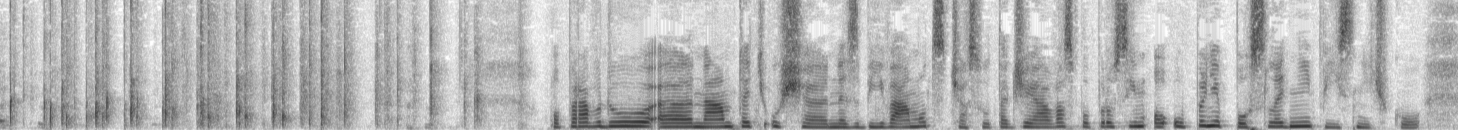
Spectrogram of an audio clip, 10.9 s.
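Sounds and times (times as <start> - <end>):
audience applause: 0.0 - 3.7
speech: 4.2 - 10.9.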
